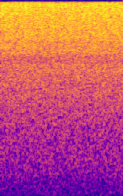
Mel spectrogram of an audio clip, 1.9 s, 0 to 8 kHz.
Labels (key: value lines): label: biophony
recorder: SoundTrap 300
